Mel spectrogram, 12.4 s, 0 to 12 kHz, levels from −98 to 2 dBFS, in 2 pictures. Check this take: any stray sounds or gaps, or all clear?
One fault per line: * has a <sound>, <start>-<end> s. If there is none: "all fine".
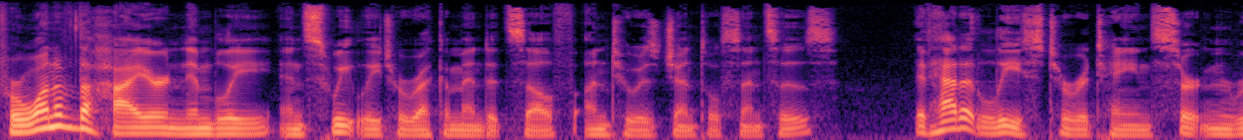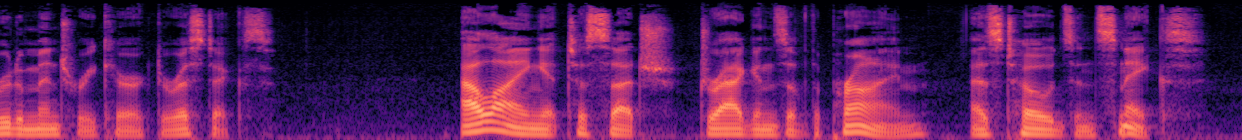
all fine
